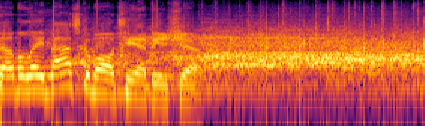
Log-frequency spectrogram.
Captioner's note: applause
